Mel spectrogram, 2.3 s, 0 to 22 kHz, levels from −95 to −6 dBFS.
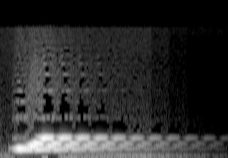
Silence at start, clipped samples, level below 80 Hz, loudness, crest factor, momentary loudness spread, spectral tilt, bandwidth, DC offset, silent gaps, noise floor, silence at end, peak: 0.1 s; under 0.1%; -54 dBFS; -17 LUFS; 18 dB; 20 LU; -8 dB/octave; 7.8 kHz; under 0.1%; none; -61 dBFS; 1.05 s; -2 dBFS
